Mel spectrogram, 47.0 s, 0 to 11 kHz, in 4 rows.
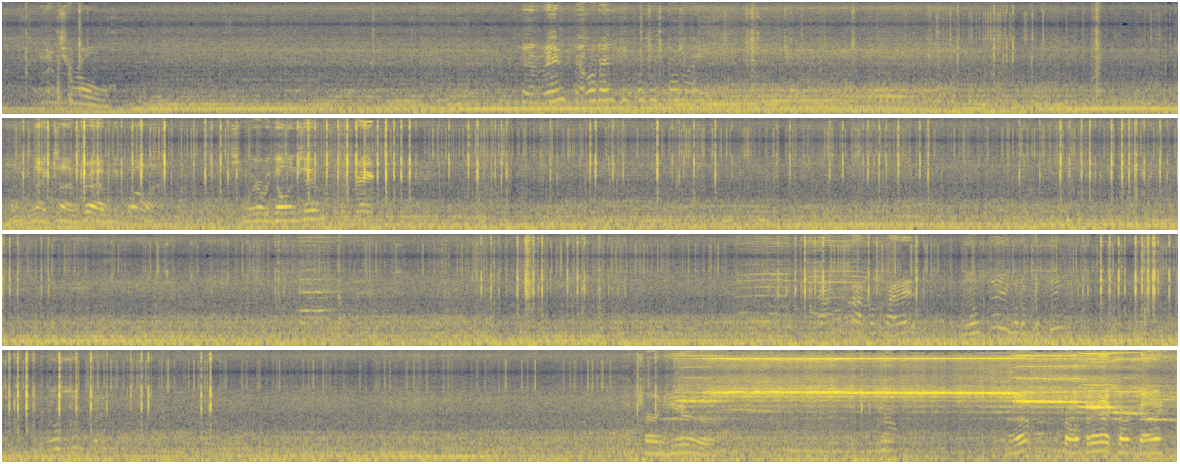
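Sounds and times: car engine and road hum: 0:00.0 - 0:47.0.

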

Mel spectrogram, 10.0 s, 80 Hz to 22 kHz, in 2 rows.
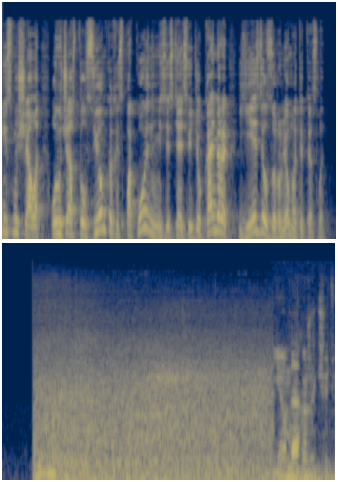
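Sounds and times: tyre noise on road: 0:05.5 - 0:09.1
traffic rumble: 0:05.5 - 0:10.0.

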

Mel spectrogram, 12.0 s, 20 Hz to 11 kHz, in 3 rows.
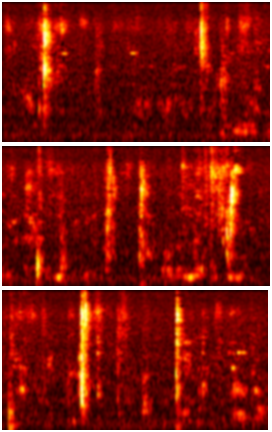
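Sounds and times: slime squelching: 0:02.7 - 0:11.4.

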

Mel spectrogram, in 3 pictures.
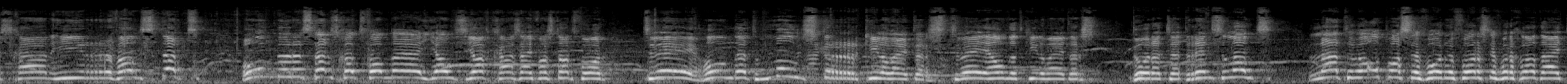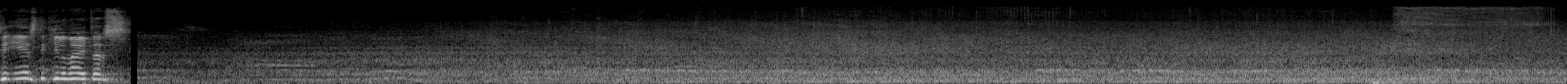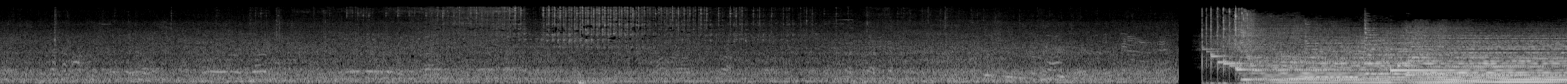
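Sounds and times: people chattering: 0:00.0 - 0:13.1, 0:17.1 - 0:43.2
bicycles riding on brick pavement: 0:00.0 - 0:15.2, 0:17.3 - 0:43.1.

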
